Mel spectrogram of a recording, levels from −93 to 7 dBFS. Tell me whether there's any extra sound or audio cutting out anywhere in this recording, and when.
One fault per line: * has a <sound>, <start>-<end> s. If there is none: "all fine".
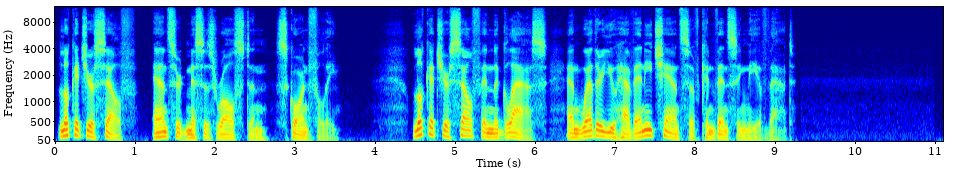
all fine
